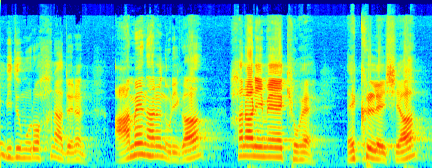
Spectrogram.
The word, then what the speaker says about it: 아멘: 이런 뜻이에요 그러니까 아 에이멘 할 필요없이 아멘 하시면 됩니다 왜냐하면 왜냐하면 예수님 시대 사람들이 에이멘 했을까요 아멘 했을까요 아멘 한 겁니다 당시 알아 모르나 매니 맞아요 그 영업 미국 사람이 그게 안되니까 잘못된 발음 이에요 조금 다른 얘기긴 하지만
